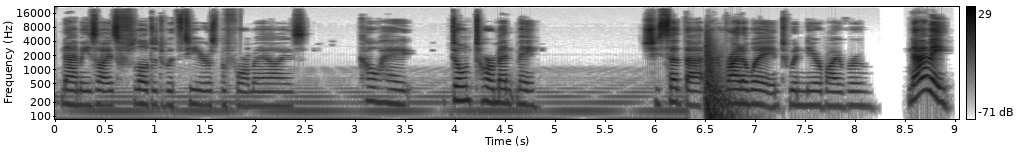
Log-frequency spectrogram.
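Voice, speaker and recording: A woman streamer reading a visual novel's text aloud in an even voice, breaking off for playful asides to her viewers. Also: on the low side. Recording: music playing clearly behind the voice.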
